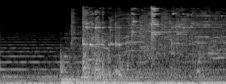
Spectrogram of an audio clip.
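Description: Objects being smashed: two sharp shattering crashes, about a second in and again half a second later, over dramatic background music.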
